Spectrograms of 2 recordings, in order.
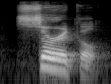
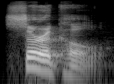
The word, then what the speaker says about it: circle: puede ser un problema aquí pronunciamos la c igual que en español y la i se pronuncia con el mismo sonido que pronunciamos jerk la e abierta redondeada boca de Trump e enseguida pronunciamos la c igual que en español y luego pronunciamos algo que se llama Dark l que es como una l del español pero con la lengua más hacia atrás es un sonido retroflexo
